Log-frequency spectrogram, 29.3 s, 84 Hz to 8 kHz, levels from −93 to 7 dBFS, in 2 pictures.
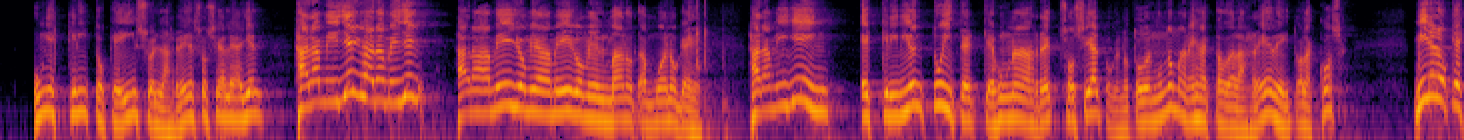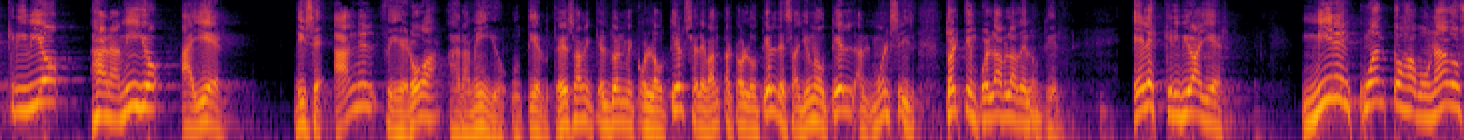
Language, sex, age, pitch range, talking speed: Spanish, male, 40-59, 140-230 Hz, 170 wpm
